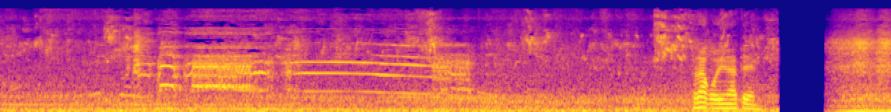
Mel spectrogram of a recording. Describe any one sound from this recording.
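Birds chirp and call nearby.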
